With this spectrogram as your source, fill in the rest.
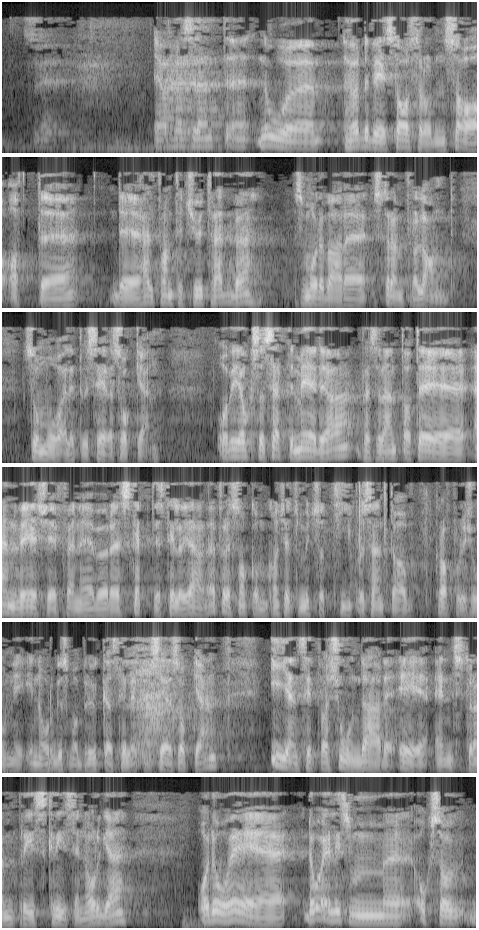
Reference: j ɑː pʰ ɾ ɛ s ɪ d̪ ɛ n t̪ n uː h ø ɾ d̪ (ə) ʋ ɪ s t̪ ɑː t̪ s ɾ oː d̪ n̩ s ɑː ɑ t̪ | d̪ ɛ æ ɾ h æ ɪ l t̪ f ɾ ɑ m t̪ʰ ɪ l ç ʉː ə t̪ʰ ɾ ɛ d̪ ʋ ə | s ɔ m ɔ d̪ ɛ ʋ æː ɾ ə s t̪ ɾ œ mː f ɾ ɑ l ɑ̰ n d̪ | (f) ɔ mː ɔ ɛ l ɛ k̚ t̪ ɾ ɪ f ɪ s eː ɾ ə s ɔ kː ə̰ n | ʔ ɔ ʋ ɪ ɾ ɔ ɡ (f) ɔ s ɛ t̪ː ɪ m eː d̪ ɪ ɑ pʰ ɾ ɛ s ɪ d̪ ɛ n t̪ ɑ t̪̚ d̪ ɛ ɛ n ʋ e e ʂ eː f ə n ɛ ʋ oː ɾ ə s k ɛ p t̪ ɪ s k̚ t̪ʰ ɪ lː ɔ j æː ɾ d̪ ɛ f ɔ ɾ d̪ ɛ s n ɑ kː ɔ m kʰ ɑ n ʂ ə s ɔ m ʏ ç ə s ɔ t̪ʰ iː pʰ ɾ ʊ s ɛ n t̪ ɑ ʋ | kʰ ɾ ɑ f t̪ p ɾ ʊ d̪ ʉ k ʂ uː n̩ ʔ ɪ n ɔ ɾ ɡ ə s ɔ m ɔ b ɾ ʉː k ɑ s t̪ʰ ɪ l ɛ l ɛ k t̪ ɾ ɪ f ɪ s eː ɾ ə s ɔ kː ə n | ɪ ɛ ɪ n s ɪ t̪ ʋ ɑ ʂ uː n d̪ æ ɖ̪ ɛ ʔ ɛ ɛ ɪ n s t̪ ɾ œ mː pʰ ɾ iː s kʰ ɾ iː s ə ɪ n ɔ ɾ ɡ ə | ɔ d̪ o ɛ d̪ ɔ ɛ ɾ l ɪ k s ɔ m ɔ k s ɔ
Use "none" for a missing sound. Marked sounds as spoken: ə, s, s

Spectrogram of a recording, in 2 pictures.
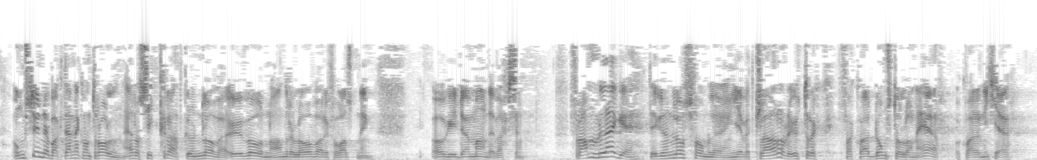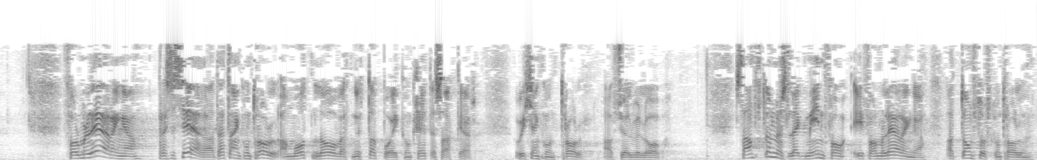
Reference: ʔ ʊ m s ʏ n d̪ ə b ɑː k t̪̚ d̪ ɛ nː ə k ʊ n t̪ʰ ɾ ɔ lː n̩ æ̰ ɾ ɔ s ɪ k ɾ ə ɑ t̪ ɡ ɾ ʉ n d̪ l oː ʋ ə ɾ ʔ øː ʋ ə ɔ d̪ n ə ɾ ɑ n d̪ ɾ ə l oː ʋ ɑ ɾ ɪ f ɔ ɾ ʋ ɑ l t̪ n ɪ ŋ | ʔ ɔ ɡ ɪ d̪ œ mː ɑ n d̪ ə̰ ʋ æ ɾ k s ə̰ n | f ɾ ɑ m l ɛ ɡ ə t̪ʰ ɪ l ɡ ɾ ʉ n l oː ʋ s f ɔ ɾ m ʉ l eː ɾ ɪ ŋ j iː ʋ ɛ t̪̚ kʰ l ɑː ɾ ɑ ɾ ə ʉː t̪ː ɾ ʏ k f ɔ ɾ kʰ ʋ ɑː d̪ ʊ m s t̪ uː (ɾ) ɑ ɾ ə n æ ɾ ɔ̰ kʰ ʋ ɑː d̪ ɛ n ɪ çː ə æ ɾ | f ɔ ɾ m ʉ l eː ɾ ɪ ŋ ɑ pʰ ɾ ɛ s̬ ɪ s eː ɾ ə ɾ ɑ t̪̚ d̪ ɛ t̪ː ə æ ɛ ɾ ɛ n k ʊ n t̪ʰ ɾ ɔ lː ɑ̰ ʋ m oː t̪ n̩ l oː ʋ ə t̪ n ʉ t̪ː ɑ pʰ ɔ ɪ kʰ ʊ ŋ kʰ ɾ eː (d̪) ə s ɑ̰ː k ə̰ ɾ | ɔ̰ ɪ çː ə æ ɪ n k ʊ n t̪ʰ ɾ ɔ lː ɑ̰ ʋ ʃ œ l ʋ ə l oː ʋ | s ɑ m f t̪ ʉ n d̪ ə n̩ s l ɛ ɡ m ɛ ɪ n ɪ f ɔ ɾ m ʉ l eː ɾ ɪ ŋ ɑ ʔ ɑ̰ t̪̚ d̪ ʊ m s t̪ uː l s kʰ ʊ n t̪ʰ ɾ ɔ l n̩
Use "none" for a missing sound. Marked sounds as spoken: l, t̪

